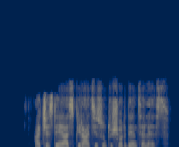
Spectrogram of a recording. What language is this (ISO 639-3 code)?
ron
